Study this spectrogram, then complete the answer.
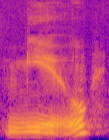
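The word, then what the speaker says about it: μ: We kind of distill this into a single measurement that we call mu, pronounced mu, and written as kind of a little cursive looking U.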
